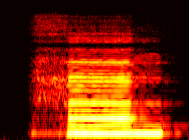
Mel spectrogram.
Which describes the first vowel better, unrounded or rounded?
unrounded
